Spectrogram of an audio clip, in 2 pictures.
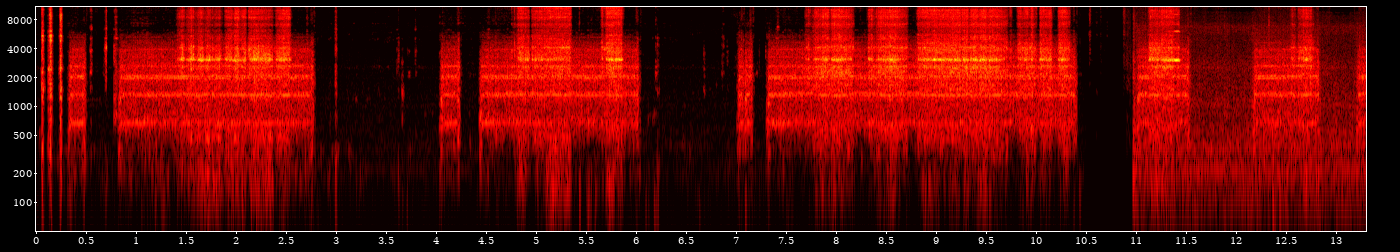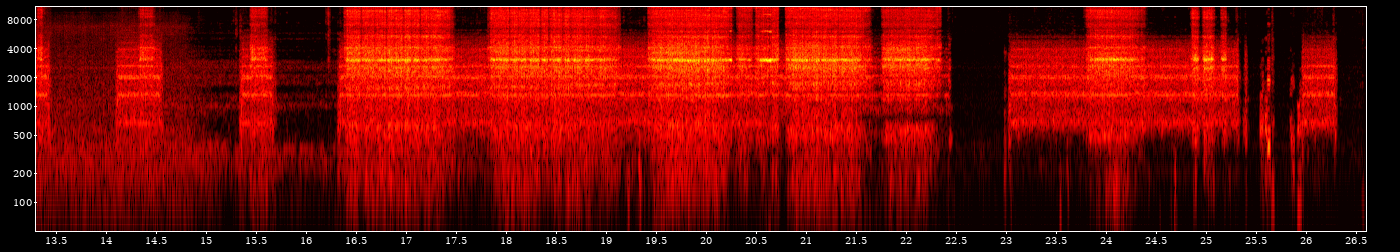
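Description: Metal scraping with a ringing overtone on a lathe's three-jaw chuck as its jaws and chuck key are worked by hand, in stretches of one to three seconds broken by abrupt silences.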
